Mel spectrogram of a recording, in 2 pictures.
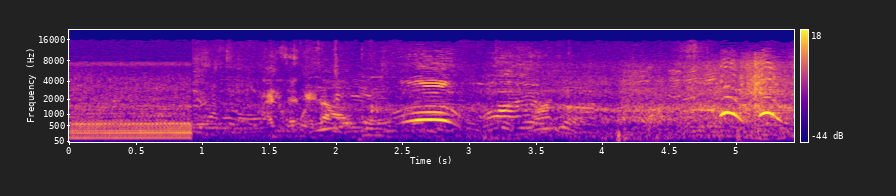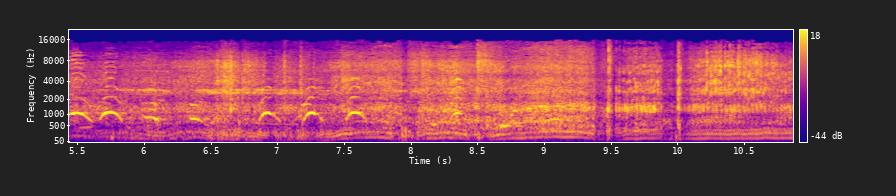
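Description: A rally car engine revs up and down sharply through gear changes.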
